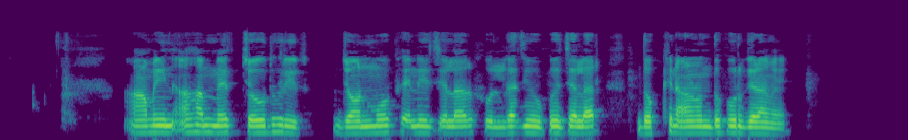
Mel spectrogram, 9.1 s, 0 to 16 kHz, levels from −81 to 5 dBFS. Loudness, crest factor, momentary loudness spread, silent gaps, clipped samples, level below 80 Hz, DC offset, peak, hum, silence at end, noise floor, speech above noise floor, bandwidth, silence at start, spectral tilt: -17 LUFS; 16 dB; 8 LU; 3.19-3.32 s; under 0.1%; -58 dBFS; under 0.1%; -2 dBFS; none; 1.25 s; -57 dBFS; 41 dB; 7.6 kHz; 0.65 s; -6 dB/octave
